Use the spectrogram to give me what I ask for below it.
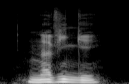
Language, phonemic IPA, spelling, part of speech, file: French, /na.vi.ɡe/, naviguer, verb, Fr-naviguer.ogg
- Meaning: 1. to navigate 2. to sail 3. to browse 4. to steer an automobile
